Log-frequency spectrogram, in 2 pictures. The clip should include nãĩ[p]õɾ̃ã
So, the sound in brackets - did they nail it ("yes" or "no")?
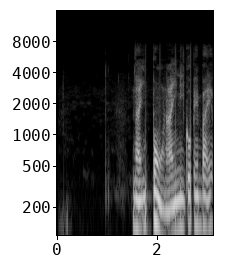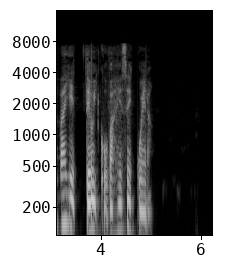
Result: yes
